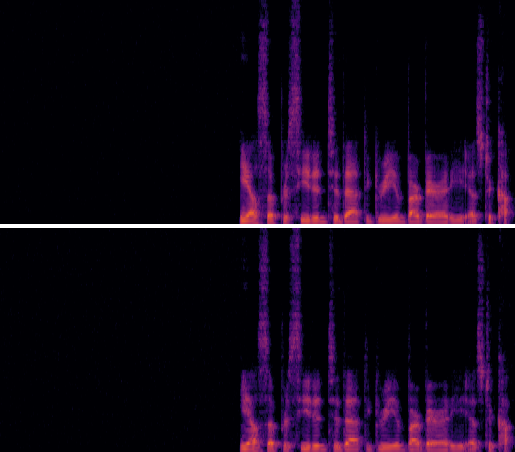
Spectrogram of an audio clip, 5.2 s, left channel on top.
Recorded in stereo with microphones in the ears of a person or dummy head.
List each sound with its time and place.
2.4 s a man speaking: 45° left (ahead or behind), 0.5 m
